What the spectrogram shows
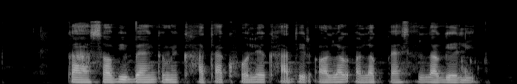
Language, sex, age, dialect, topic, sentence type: Magahi, male, 18-24, Western, banking, question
